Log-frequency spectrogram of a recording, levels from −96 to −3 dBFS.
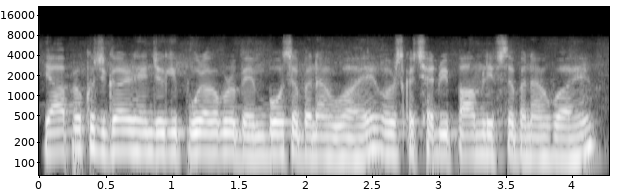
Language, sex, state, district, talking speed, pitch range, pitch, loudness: Hindi, male, Arunachal Pradesh, Lower Dibang Valley, 350 wpm, 125-140 Hz, 135 Hz, -13 LUFS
